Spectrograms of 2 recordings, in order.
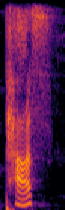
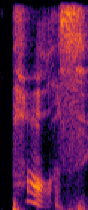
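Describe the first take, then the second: First: It has the American flat front vowel. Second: It has the British broad 'ah' vowel.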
